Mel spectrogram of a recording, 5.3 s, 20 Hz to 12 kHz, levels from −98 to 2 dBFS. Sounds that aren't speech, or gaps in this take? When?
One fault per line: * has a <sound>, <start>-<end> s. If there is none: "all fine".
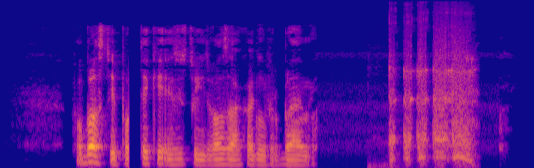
* has a dropout, 1.3-1.4 s
* has a throat clearing, 3.7-4.8 s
